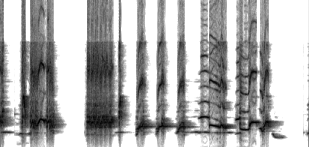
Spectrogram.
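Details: Oriental magpie-robin delivering loud, varied song with harsh grating bursts, high ringing whistles, rapid chattering notes and a low slurred note, in phrases with short gaps.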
